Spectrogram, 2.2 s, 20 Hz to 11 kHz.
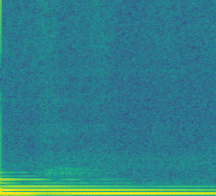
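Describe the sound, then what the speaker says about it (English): Sustained bass guitar harmonic at the 12th fret, a pure ghostly tone ringing steadily for two seconds after a soft attack, slowly fading, alone with no talk. "You just put your finger on top of it and you get this kind of ghost-like sound."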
